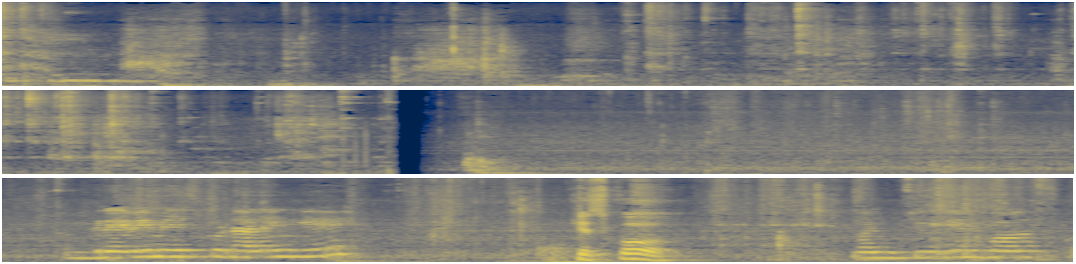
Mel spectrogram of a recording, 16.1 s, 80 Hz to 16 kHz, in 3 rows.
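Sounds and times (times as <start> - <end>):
metal ladle scraping a pot: 2.0 - 7.2, 13.8 - 16.0
metal clatter: 3.1 - 7.4, 12.8 - 16.0.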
